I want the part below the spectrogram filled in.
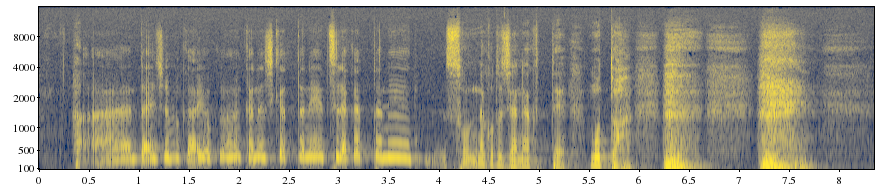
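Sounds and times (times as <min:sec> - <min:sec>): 
speech: 0:01.0 - 0:06.5
heavy forceful breaths: 0:05.3 - 0:08.3.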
